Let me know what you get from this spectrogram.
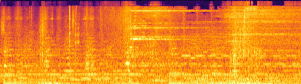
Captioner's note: chiming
